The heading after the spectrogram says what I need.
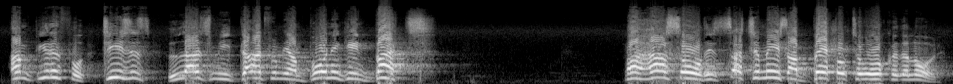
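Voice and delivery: struggling believer. Acted. Churchgoer admitting to the preacher her home is a mess, loud and strained. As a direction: pour out the complaint, overwhelmed. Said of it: "Does that make sense to you?".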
